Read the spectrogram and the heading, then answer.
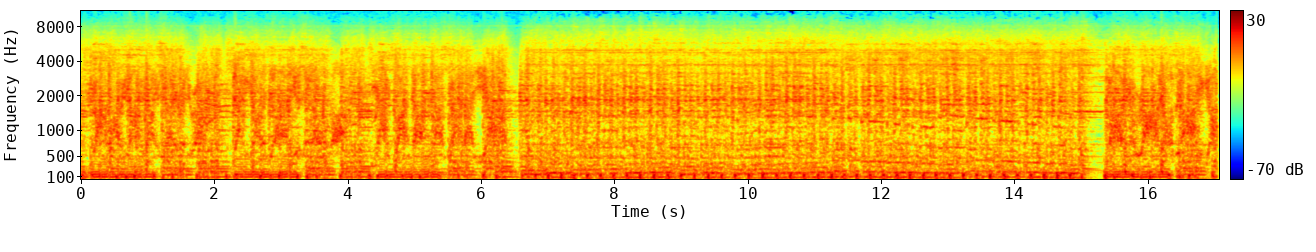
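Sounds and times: bass guitar: 0:00.0 - 0:17.0
distorted electric guitar: 0:00.0 - 0:17.0
fast driving drums: 0:00.0 - 0:17.0.

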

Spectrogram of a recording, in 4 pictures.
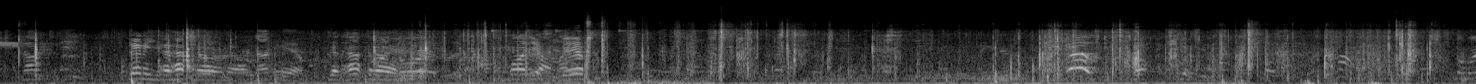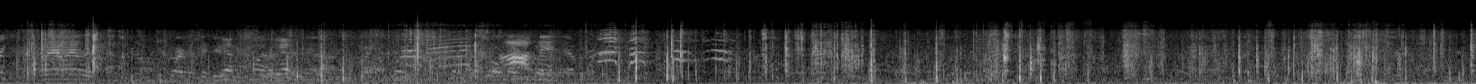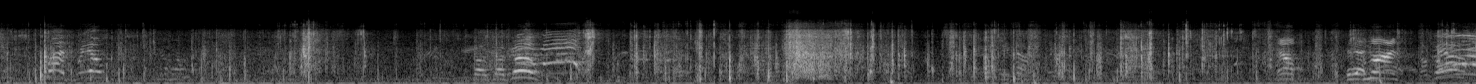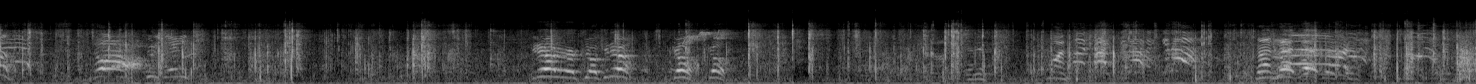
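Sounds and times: hockey sticks clacking on ball: 0:01.2 - 0:59.0
players shouting: 0:08.6 - 0:13.6, 0:14.8 - 0:22.3, 0:34.1 - 0:36.4, 0:42.2 - 0:46.3, 0:54.7 - 0:59.0.

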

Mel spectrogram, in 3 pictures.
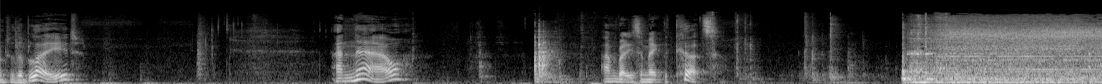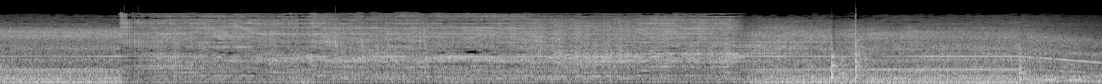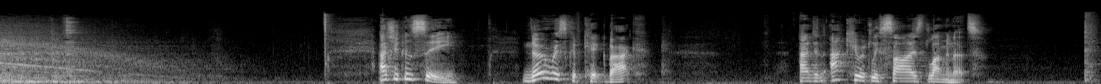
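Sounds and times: saw ripping wood: 0:09.0 - 0:23.0
saw blade running down whine: 0:09.0 - 0:24.2
table saw running: 0:09.0 - 0:24.4.

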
